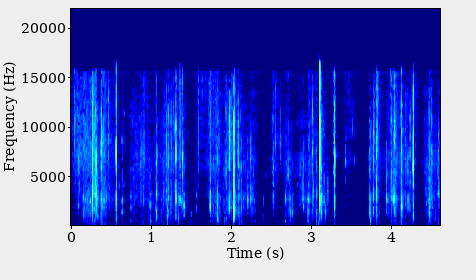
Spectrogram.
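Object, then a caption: Plastic bag of thin wooden chips. A large clear plastic bag full of thin, flat wooden chips is squeezed and crinkled with the fingertips. It makes a quiet, continuous bright crinkling with many sharp little crunches and snaps that die away instantly. There are a few brief near-silent gaps between bursts.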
